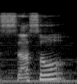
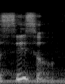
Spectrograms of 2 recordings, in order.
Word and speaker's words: Cecil: everything about it all I know is that sessile which I found out recently is how you pronounce his names whoops I didn't want that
